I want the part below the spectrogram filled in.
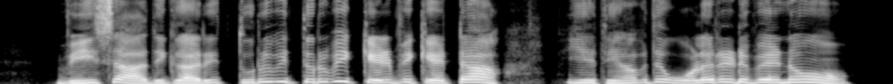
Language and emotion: Tamil, fearful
